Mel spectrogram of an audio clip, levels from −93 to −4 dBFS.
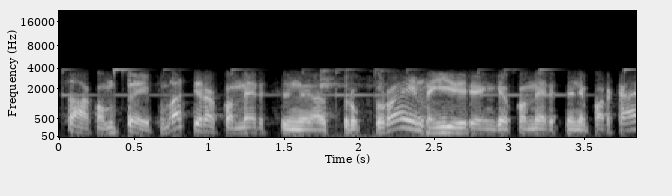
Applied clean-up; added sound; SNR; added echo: none; Dishes, pots, and pans + Chink, clink; 19 dB; none.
